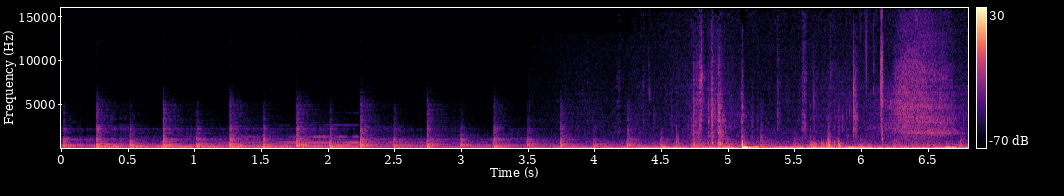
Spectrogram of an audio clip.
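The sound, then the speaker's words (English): A steady rhythmic plucking pattern gives way to a low engine rumble and shuffling movement as someone gets into a car at 4 a.m., headed to an office before a drive to Lumpkin, Georgia; a sharp click like a car door or key, then rising hiss as the car gets going. No one speaks. “It's 4 a.m. and I just got in the car and I'm headed over to Julio's office to meet him there.”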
